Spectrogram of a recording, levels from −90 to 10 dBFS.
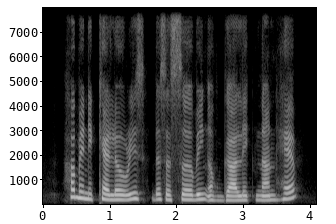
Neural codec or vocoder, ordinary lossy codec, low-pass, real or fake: codec, 16 kHz, 2 kbps, FunCodec, trained on Chinese and English, 25 frames a second; none; none; fake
